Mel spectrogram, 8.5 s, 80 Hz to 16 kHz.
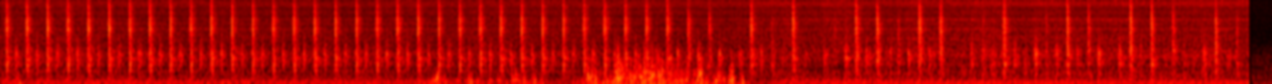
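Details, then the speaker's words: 1997 Toyota Land Cruiser FJ80: sharp metallic knocks about twice a second at idle turn into a lighter clinking near the end, so the knock is inconsistent; the owner suspects a sticking valve hitting a piston or a wrist pin and plans to pull the pan. "So you caught at the end of that video that the knock kind of changed, the pitch went cling, cling, cling, cling, cling, cling, okay?"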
